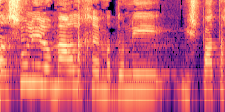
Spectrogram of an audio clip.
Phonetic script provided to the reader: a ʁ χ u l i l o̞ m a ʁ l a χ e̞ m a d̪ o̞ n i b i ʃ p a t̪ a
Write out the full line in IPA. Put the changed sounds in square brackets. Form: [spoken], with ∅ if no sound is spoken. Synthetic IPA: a ʁ [ʃ] u l i l o̞ m a ʁ l a χ e̞ m a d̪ o̞ n i [m] i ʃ p a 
